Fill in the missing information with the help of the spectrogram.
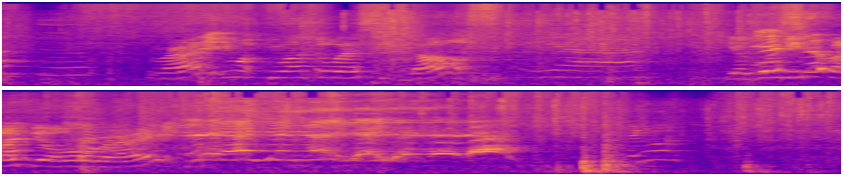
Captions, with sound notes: You're going to be five years old right? / (excited squeals!)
